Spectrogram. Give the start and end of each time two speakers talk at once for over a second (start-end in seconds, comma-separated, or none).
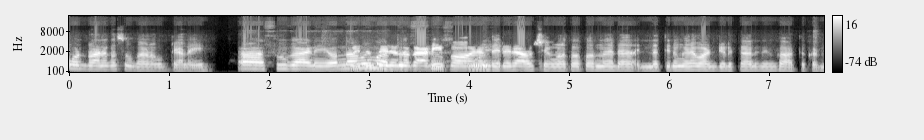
2.8-4.2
